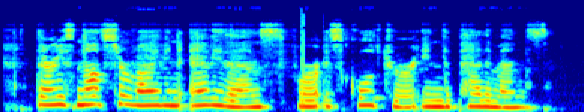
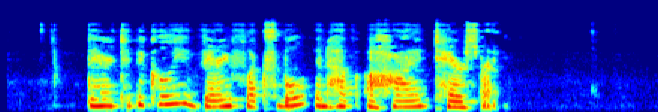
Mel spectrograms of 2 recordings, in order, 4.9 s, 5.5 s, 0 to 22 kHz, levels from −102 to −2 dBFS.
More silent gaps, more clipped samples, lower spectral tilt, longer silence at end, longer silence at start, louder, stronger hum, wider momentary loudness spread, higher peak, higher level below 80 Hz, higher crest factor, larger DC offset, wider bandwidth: neither; neither; about the same, -6 dB/octave vs -5.5 dB/octave; second, 0.3 s vs 1.35 s; second, 0.3 s vs 0.75 s; second, -23 LUFS vs -20 LUFS; neither; first, 8 LU vs 4 LU; second, -10 dBFS vs -2 dBFS; about the same, -70 dBFS vs -68 dBFS; about the same, 14 dB vs 18 dB; neither; about the same, 9.4 kHz vs 9.6 kHz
